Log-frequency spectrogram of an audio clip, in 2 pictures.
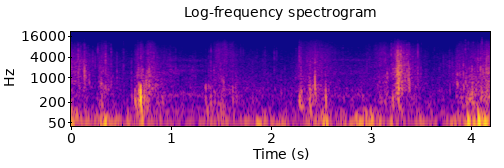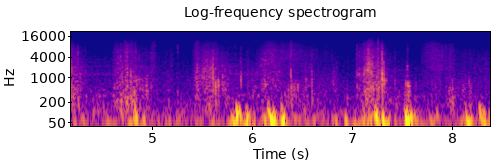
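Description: Walking footsteps on frosty, snow-dusted grass, a steady step about every 0.8 seconds.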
